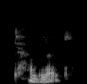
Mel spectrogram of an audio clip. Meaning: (noun) 1. A slab of clay, stone or wood used for inscription 2. A short scripture written by the founders of the Baháʼí Faith 3. A pill; a small, easily swallowed portion of a substance in solid form
- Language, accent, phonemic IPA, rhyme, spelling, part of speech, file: English, Southern England, /ˈtæblət/, -æblət, tablet, noun / verb, LL-Q1860 (eng)-tablet.wav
